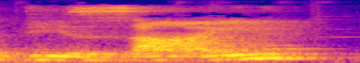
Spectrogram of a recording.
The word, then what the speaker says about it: design: Esse verbo aqui é fácil, você provavelmente já fala certo, design. Só lembra que o G não pronuncia, né? O G é silencioso. Design.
